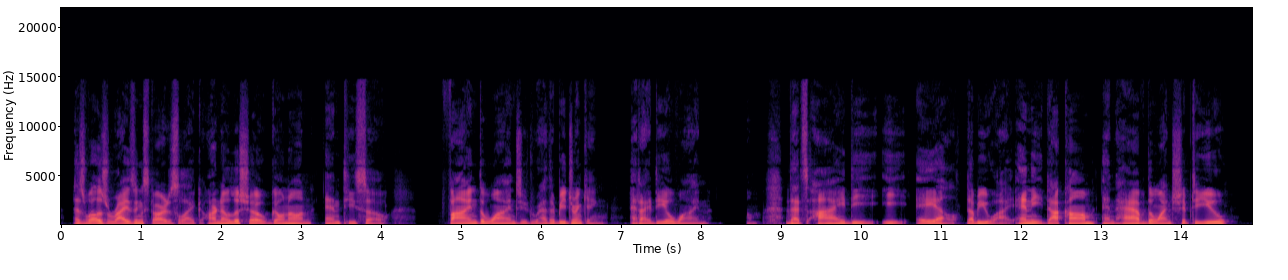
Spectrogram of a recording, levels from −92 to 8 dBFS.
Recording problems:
audio cutting out; at 8.5 s

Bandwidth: 14.5 kHz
